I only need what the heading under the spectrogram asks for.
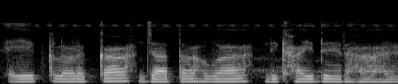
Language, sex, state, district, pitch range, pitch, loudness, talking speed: Hindi, male, Bihar, Saran, 130-135 Hz, 130 Hz, -25 LUFS, 120 wpm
